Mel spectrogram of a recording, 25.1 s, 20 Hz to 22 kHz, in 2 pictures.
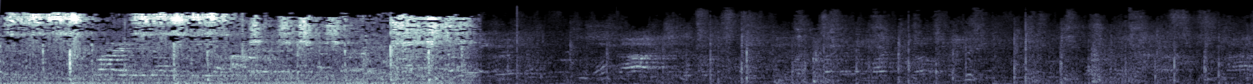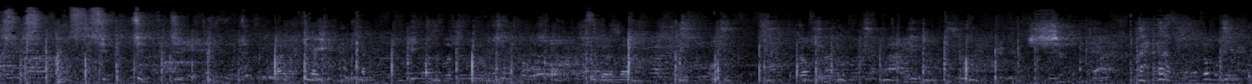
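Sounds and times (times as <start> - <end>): faint voices: 0.0 - 25.0.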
